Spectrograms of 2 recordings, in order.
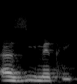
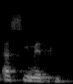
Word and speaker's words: asymétrique: On prononce bien S, même si je n'ai qu'un seul S ici. Donc, on ne lit pas asymétrique, mais asymétrique.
